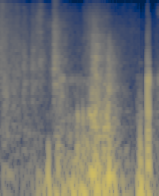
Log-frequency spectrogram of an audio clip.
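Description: A chair is shuffled and scraped into place, a few soft thumps and rustles ending in a sharper knock, with no one speaking.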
